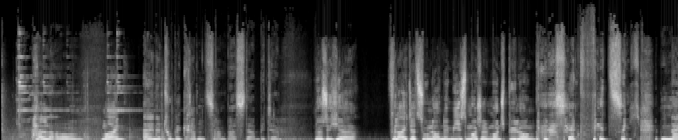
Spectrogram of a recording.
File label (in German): Hörfunkspot; Chitodent; NDR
